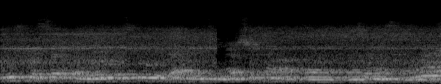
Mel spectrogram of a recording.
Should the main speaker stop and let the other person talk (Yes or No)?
Yes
